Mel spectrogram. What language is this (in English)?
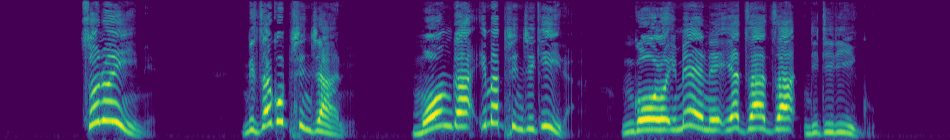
Nyanja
